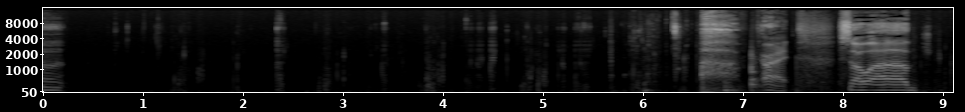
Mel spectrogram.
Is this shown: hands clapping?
no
